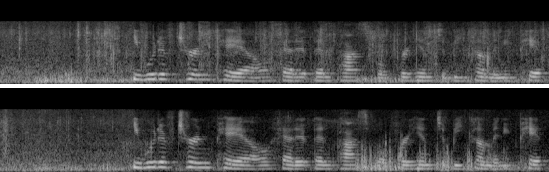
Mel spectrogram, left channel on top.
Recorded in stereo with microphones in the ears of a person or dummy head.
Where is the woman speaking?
20° right (ahead or behind), 0.8 m.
